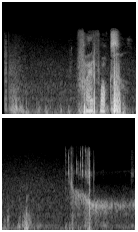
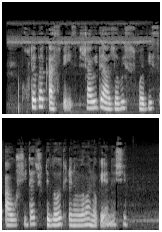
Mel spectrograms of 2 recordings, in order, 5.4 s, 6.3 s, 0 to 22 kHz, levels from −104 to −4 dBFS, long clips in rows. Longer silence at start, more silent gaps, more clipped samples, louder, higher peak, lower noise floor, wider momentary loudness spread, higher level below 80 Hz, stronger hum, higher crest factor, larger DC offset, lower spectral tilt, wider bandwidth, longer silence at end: about the same, 0.2 s vs 0.1 s; neither; neither; about the same, -24 LUFS vs -25 LUFS; first, -2 dBFS vs -6 dBFS; first, -64 dBFS vs -53 dBFS; first, 24 LU vs 10 LU; first, -46 dBFS vs -72 dBFS; neither; first, 26 dB vs 20 dB; neither; first, -6.5 dB/octave vs -5 dB/octave; second, 7.8 kHz vs 11 kHz; about the same, 0.75 s vs 0.65 s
